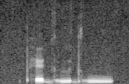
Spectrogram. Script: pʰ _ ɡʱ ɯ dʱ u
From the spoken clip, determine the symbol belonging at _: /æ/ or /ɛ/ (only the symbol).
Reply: ɛ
